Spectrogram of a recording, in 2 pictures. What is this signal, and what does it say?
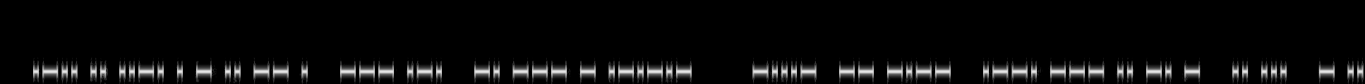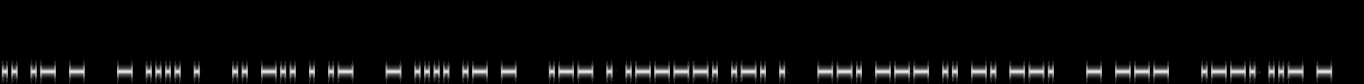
Morse code, heard as a keyed tone, about 25 wpm, 600 Hz. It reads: LIFETIME OR NOT. <BT> MY POINT IS THAT THE IDEA THAT WE'RE GOING TO PUT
